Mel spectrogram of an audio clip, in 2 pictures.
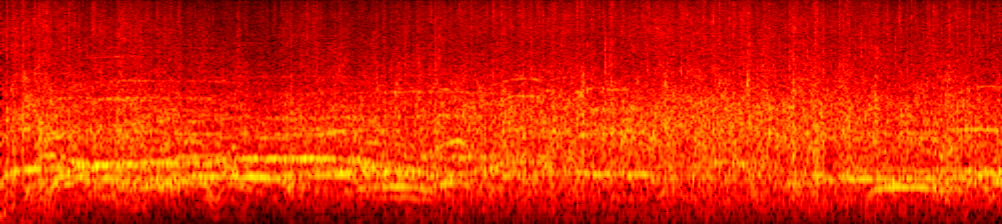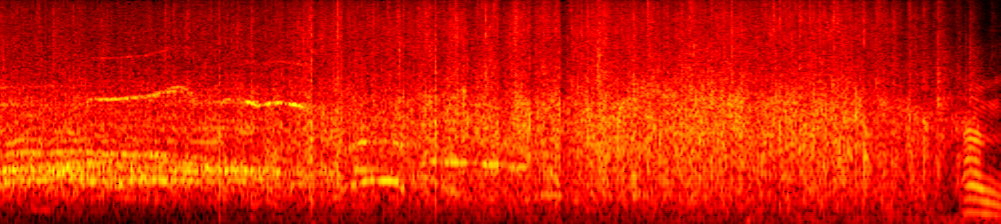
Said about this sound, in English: So can we just clap?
